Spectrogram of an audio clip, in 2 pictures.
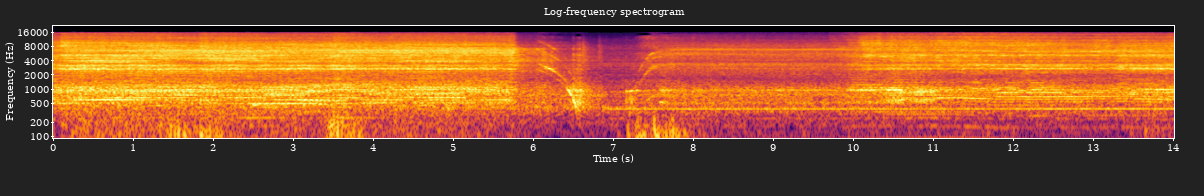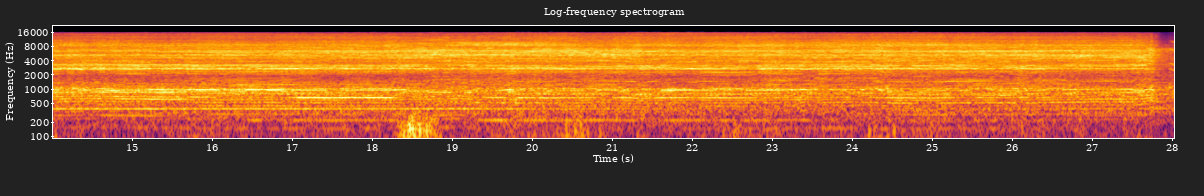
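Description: Bosch GKS18V-25GCN 18V brushless 7-1/4-inch circular saw cutting along a wooden board on a guide track, its motor running steadily under load. About six seconds in the saw winds down and falls quiet for a few seconds, then cuts again steadily until it winds down at the end of the cut.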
